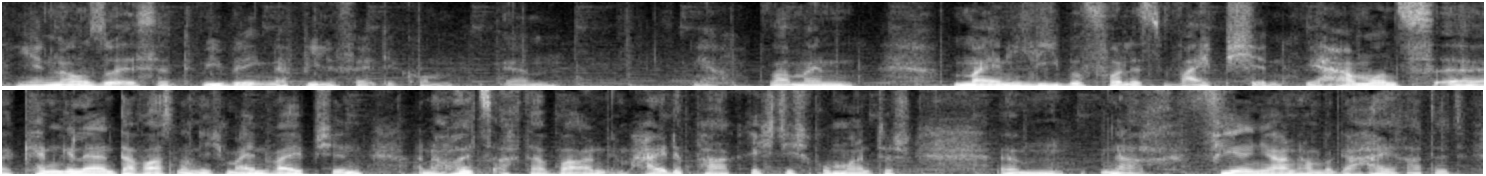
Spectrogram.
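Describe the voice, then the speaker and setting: A man's voice: medium pitch, animated, moderate pace, a little mellow, soft background music. A man with a Berlin-Brandenburg accent, a musician guest chatting casually in a radio interview, with lots of fillers and repeated agreement. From Brandenburg, Germany.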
